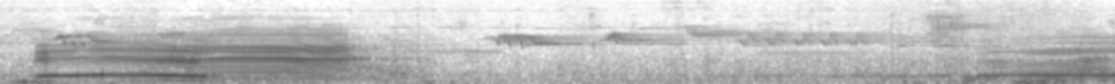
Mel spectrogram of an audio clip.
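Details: Calm cattle in a farm barn: one long, steady, tonal moo of nearly two seconds, then softer higher calls from other cows and another moo starting at the end, over low barn rumble.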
